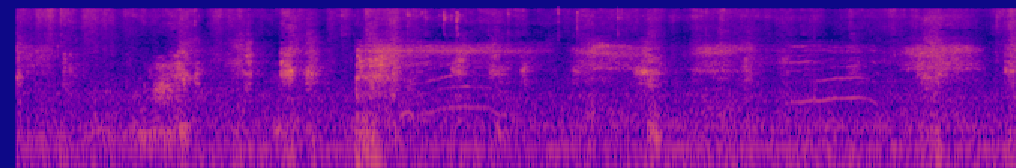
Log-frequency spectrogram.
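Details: A black-and-tan Shiba Inu makes short, whiny grumbles and yelps during a zoomie play bout with a smaller Shiba Inu–Chihuahua mix.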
